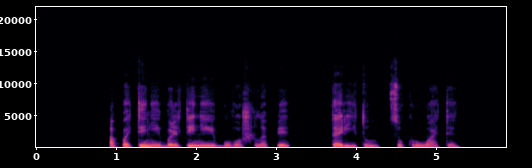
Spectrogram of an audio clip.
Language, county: Lithuanian, Panevėžys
